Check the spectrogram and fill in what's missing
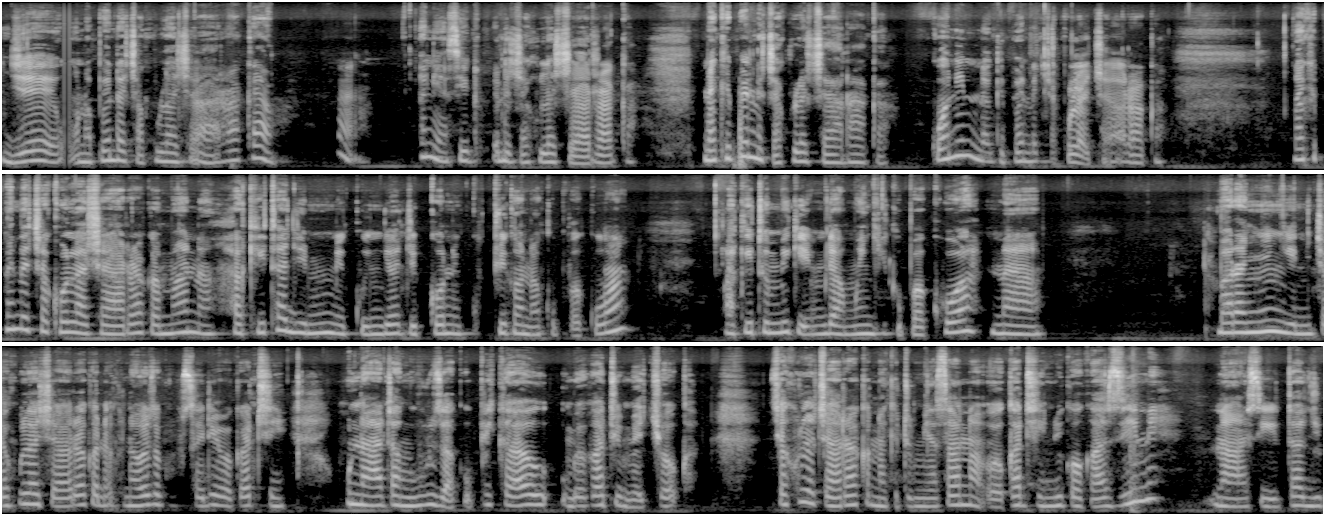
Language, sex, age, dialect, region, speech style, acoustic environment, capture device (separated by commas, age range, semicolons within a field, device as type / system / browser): Swahili, female, 18-24, Kenya - Nairobi Sheng-influenced, Kenya, relaxed, people talking; nature, mobile / Linux / Chrome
